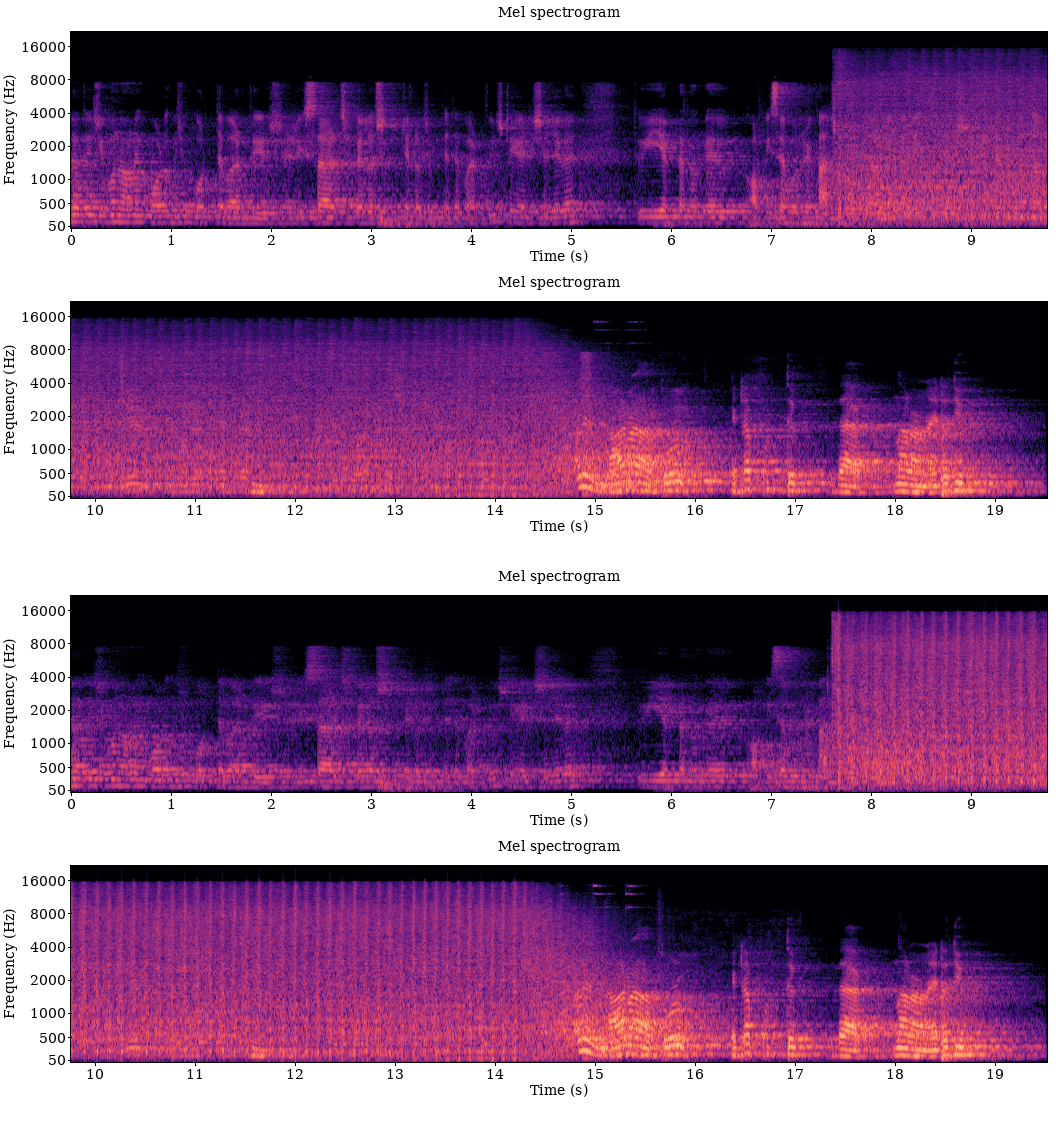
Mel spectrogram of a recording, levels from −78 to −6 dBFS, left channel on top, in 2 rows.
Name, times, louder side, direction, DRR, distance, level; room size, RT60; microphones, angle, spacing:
voice 1, 0.0-14.0 14.3-16.0 16.4-16.7, left 2 dB, 55° left, 2 dB, 0.8 m, -35 dB
sound 1, 7.6-16.2, right 4 dB, 65° right, 0.6 m, -28 dB
voice 2, 14.8-15.9 16.4-17.1 17.3-17.7 18.0-18.7, right 1 dB, 10° right, 3 dB, 0.4 m, -20 dB
8.2 x 4.4 x 6.4 m, 2.5 s
head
